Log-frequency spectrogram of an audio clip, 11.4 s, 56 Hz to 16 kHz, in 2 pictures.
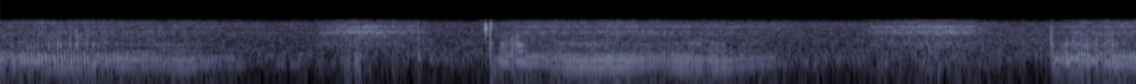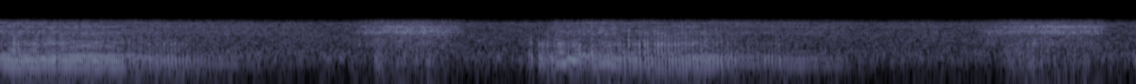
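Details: Baby girl snoring while sleeping: regular rattling snores on each breath in, about 20 a minute, with softer breaths out between; steady snoring.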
